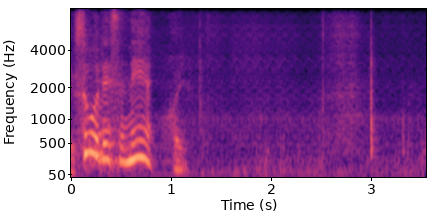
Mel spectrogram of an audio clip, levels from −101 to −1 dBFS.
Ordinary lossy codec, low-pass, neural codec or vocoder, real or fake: none; none; codec, 16 kHz, 0.9 kbps, LongCat-Audio-Codec; fake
